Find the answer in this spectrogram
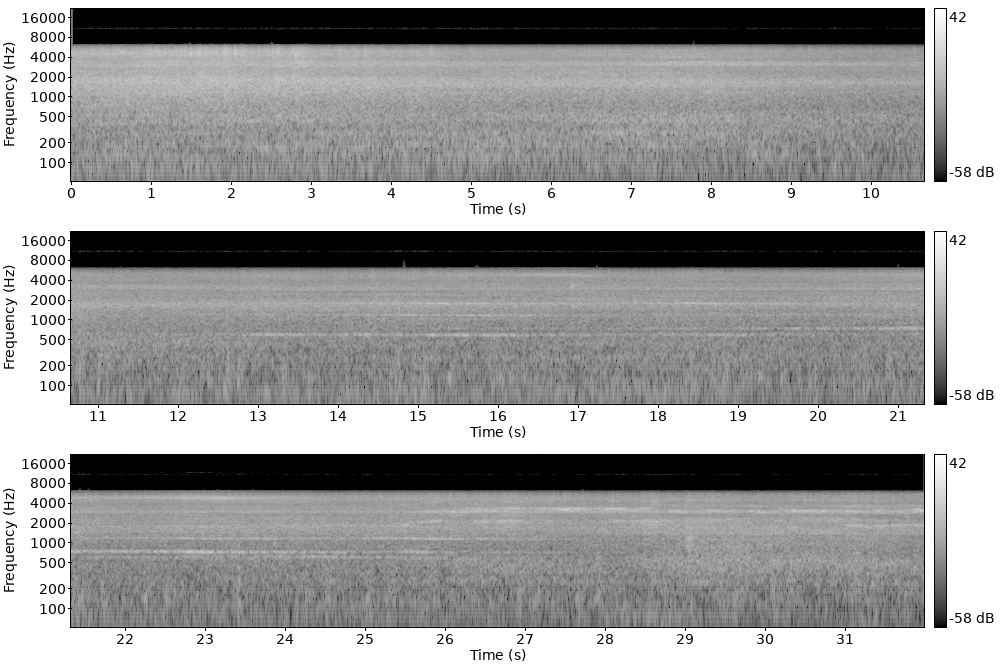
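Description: Passenger train hauled by an SBB electric locomotive rolling past on the next track. The locomotive is loudest in the first few seconds, then a long line of coaches runs by with thin, steady wheel squeal until the last coach passes near the end.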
